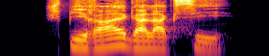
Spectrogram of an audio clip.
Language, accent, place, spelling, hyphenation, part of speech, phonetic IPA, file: German, Germany, Berlin, Spiralgalaxie, Spi‧ral‧ga‧la‧xie, noun, [ʃpiˈʁaːlɡalaˌksiː], De-Spiralgalaxie.ogg
- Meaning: spiral galaxy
